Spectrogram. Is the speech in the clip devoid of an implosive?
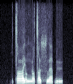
no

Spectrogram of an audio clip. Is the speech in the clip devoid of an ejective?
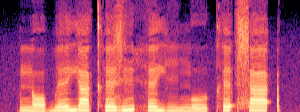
yes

